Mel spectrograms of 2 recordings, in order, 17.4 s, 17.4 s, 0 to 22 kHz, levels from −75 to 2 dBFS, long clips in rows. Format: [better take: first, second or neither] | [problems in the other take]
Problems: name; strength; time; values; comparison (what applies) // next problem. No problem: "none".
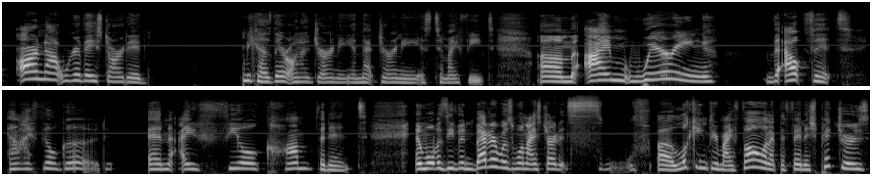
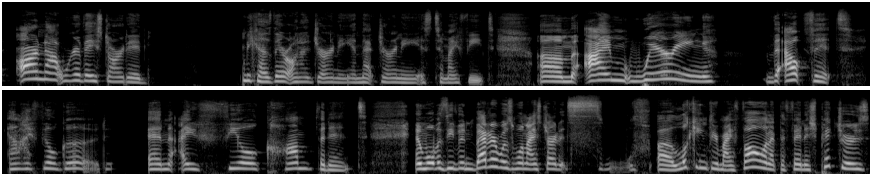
second | high-pitched whine; faint; throughout; 2.5 kHz, 30 dB below the speech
